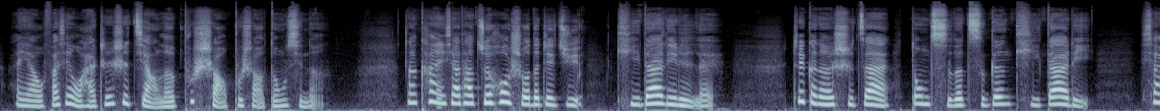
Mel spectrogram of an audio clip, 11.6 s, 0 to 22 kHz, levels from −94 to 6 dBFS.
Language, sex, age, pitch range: Chinese, female, 20-39, 200-260 Hz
